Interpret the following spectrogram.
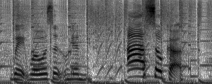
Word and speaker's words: Ahsoka: what was it again ah sooka it's Ah sooka that's that's the only way you'd pronounce it I'm pretty sure that's the right way to pronounce it I'm just saying okay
